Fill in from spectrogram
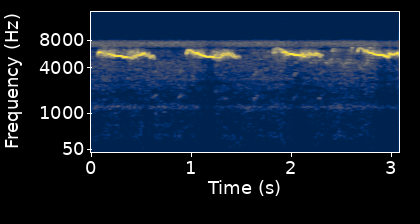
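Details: Young sooty-headed bulbul (Pycnonotus aurigaster) maturing, fed by its parent: thin, high, wheezy wavering begging calls, each about half a second, about one a second, over a faint low hum.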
